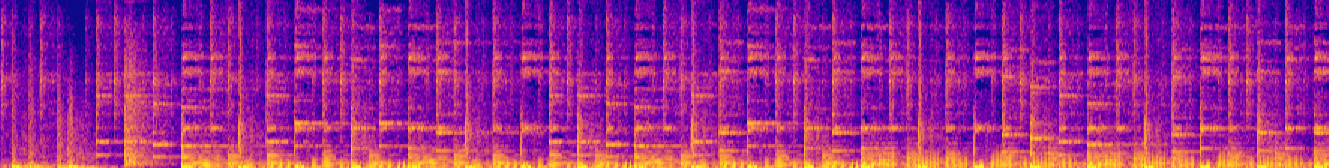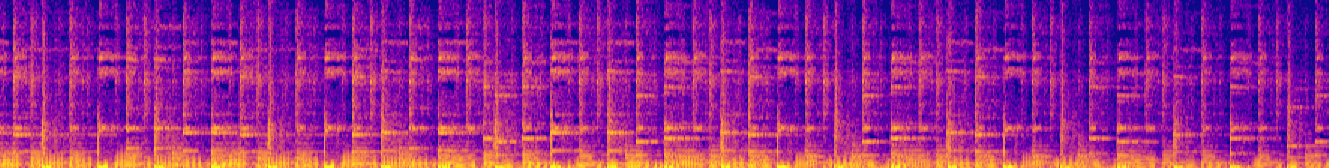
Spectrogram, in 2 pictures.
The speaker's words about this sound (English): So, the game for this week is... Christmas. Oh, cue some little jingle bells.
